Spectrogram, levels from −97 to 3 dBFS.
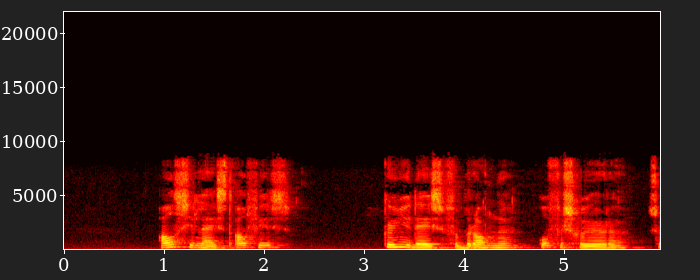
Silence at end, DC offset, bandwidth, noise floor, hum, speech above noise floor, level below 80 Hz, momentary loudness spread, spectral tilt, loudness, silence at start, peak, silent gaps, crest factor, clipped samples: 0 s; under 0.1%; 9 kHz; -71 dBFS; none; 41 dB; -74 dBFS; 10 LU; -4.5 dB/octave; -30 LUFS; 0.95 s; -14 dBFS; none; 18 dB; under 0.1%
